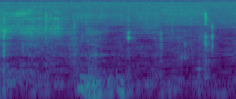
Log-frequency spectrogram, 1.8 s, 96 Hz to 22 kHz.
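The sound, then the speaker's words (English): Chewing of a sticky, dense chewy candy bar made with Rice Krispies and chocolate, much like a 100 Grand bar, with soft wet mouth sounds and a few faint crackles, quiet and continuous with no talking. “Not exactly the kind of crunch I was expecting.”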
